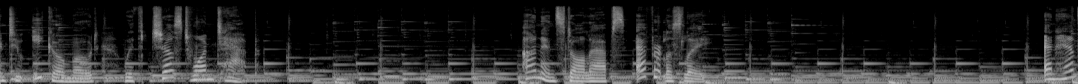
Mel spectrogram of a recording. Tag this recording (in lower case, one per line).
music
speech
